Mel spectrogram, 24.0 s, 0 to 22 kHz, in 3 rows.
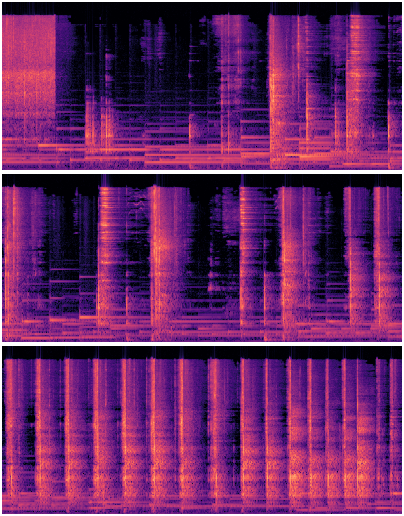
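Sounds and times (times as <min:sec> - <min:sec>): background music: 0:00.0 - 0:24.0
knife chopping on wooden board: 0:06.8 - 0:08.6, 0:10.0 - 0:11.5, 0:12.8 - 0:14.2, 0:14.9 - 0:23.9.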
